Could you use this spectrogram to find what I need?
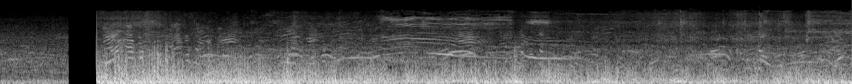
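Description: Small waves splash at the shore.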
